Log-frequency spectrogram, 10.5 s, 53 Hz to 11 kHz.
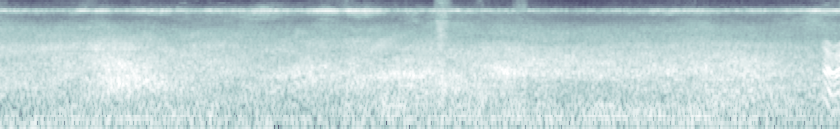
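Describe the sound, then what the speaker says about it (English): An airliner rolls for takeoff on runway 16 left at Sydney Airport, its jet engines a broad steady roar with a high whine on top, heard from a distance with no talk. "Runway 16 left, clear for takeoff."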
